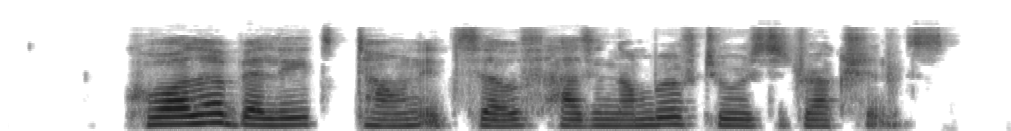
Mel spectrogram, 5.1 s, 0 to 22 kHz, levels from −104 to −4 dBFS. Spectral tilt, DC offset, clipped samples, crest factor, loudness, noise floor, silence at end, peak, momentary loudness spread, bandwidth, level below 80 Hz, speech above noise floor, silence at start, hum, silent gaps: -3.5 dB/octave; under 0.1%; under 0.1%; 20 dB; -24 LUFS; -75 dBFS; 0.35 s; -4 dBFS; 12 LU; 9.6 kHz; -76 dBFS; 52 dB; 0.65 s; none; none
